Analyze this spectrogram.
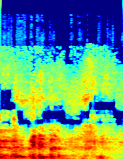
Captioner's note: laughter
